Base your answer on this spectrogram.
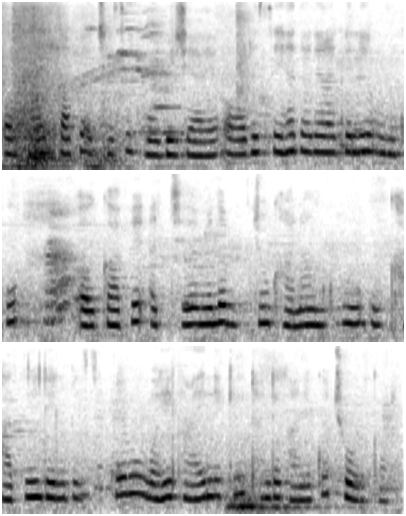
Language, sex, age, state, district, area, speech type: Urdu, female, 18-30, Uttar Pradesh, Ghaziabad, urban, spontaneous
